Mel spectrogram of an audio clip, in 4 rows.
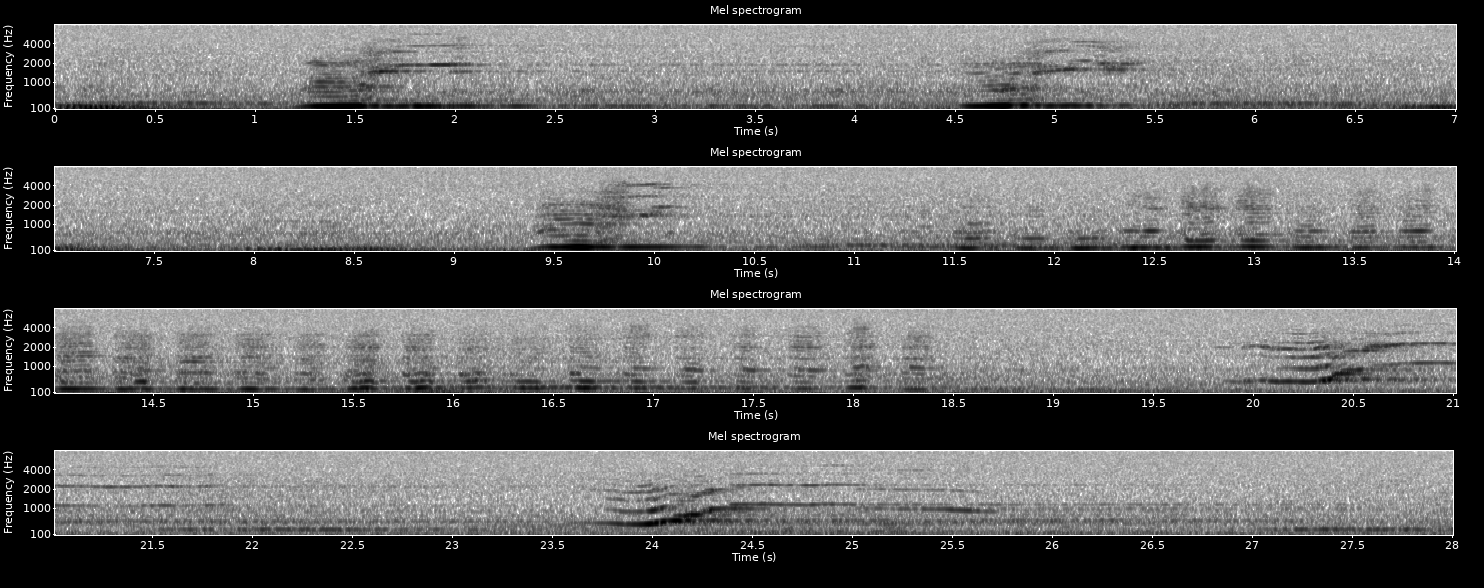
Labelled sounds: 1.2	2.1	humpback whale, 0.80 to 5.7 kHz
4.5	5.5	humpback whale, 0.80 to 3.2 kHz
9.4	10.1	humpback whale, 1.2 to 4.3 kHz
13.9	14.3	humpback whale, 1.4 to 1.5 kHz
19.9	21.6	humpback whale, 0.86 to 2.4 kHz
23.7	25.7	humpback whale, 0.80 to 3.5 kHz

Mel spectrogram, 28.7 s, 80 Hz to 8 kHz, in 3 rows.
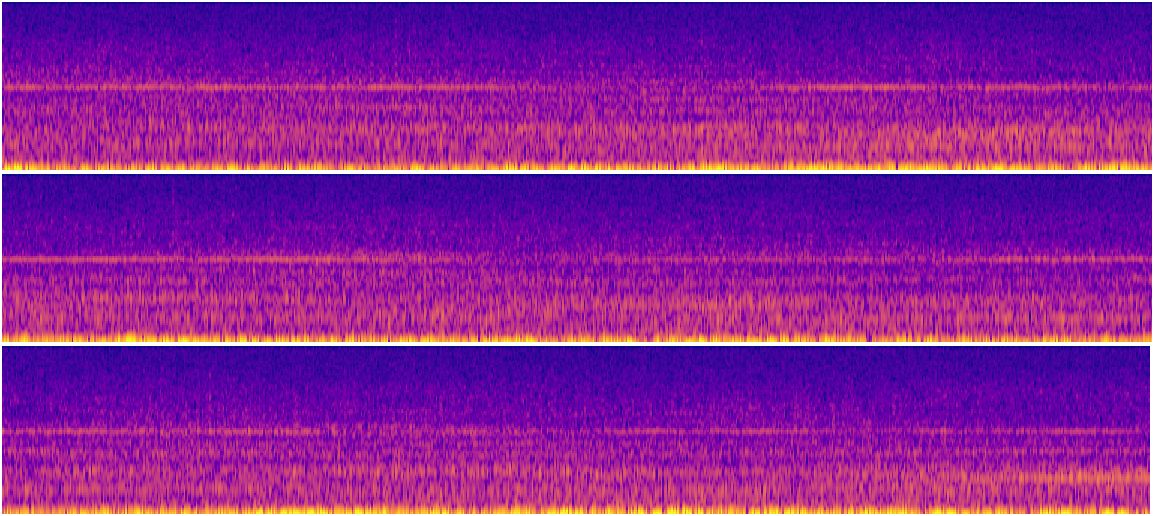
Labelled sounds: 6.7	7.1	vessel noise, 1.7 to 1.9 kHz

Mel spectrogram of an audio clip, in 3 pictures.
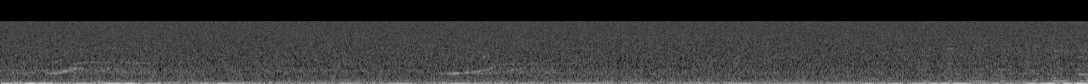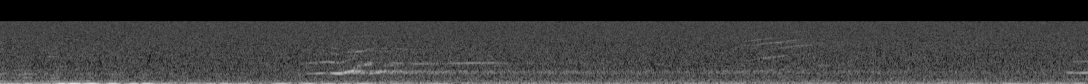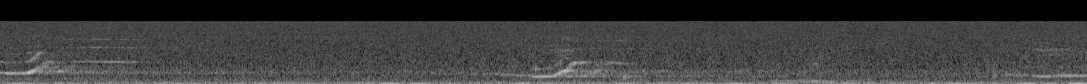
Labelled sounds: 0.7	1.0	humpback whale, 0.93 to 1.1 kHz
13.9	14.6	humpback whale, 0.96 to 2.0 kHz
15.4	15.8	humpback whale, 0.96 to 1.1 kHz
18.3	19.0	humpback whale, 1.2 to 3.1 kHz
21.6	23.1	humpback whale, 0.80 to 2.2 kHz
27.4	27.7	humpback whale, 0.80 to 1.1 kHz
32.1	32.5	humpback whale, 1.8 to 2.0 kHz

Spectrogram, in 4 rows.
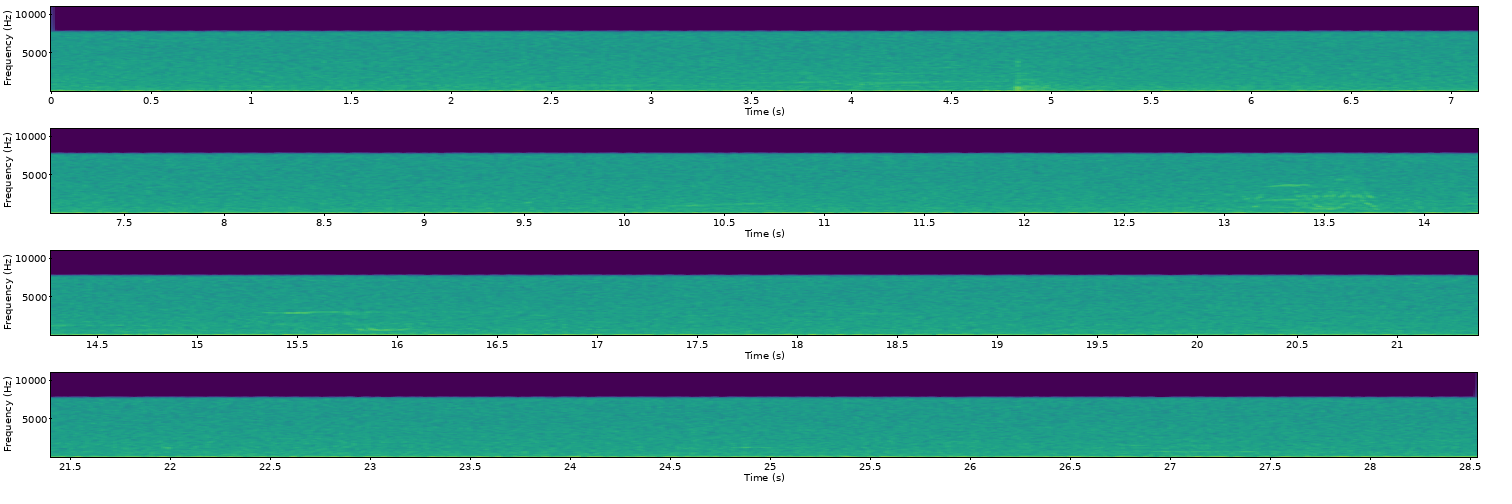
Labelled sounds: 4.0	4.4	killer whale, northern resident, 0.90 to 1.2 kHz
10.5	10.7	killer whale, northern resident, 1.1 to 1.3 kHz
13.2	13.6	killer whale, northern resident, 2.1 to 3.8 kHz
15.3	15.7	killer whale, northern resident, 2.8 to 3.1 kHz

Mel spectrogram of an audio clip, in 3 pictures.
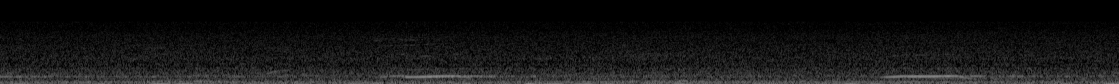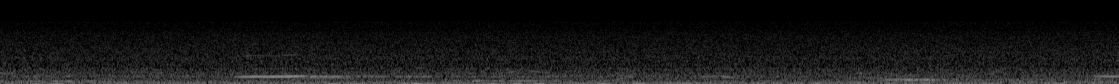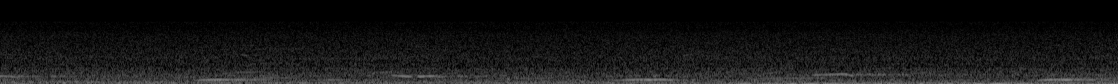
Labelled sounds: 13.6	13.9	humpback whale, 1.4 to 1.5 kHz

